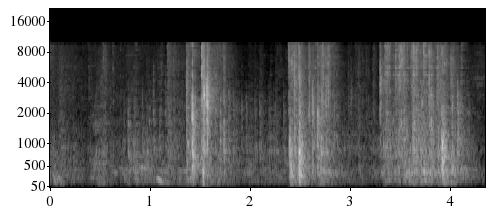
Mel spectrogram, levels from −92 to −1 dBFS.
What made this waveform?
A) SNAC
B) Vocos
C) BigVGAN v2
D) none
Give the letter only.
D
